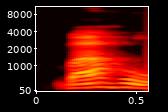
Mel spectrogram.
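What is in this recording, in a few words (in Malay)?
"bahu", Malay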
